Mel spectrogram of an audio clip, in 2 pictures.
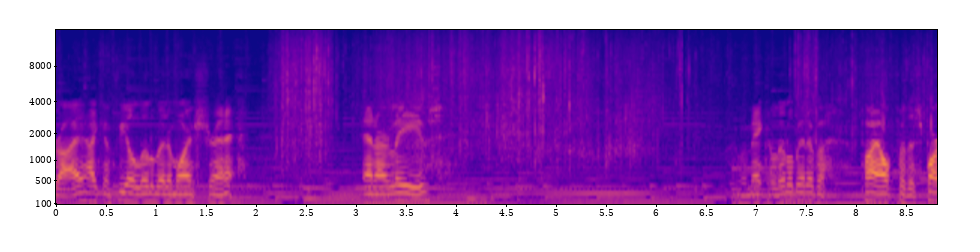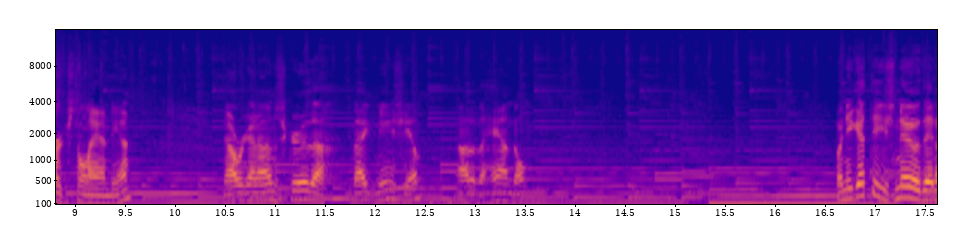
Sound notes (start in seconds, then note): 4.4 leaves crinkling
